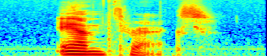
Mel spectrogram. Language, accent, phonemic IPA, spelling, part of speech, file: English, US, /ˈæn.θɹæks/, anthrax, noun, En-us-anthrax.ogg
- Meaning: An acute infectious disease of herbivores, especially sheep and cattle, caused by Bacillus anthracis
